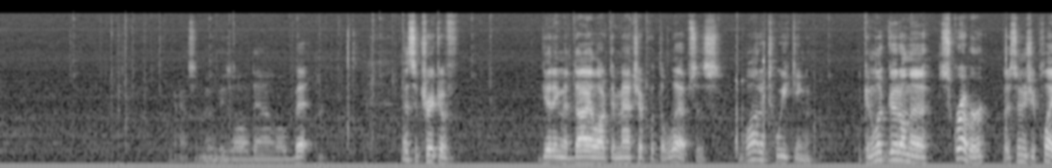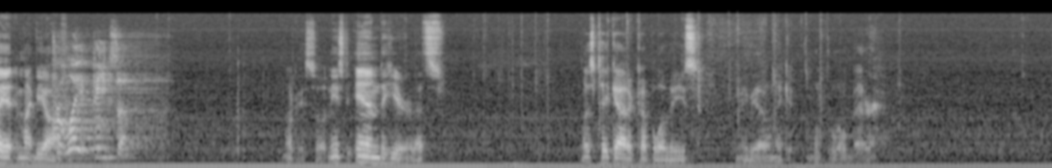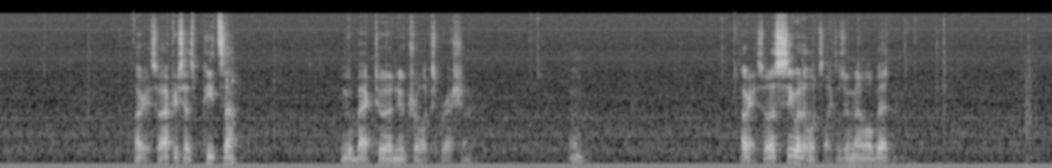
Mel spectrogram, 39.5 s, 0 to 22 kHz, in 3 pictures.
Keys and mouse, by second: 1.2 a, 1.4 a, 1.6 b, 2.7 g, 3.8 a, 4.0 a, 4.3-4.6 drag, 4.9 b, 6.0 g, 7.2 c, 8.1 g, 9.6 drag, 13.4 click, 15.0 click, 15.9-18.1 drag, 19.0 click, 19.4-20.9 typing, 22.2 Delete, 23.2 b, 24.2 g, 25.7-26.2 drag, 27.3-30.6 drag, 34.1-35.1 drag, 36.9 shift+middle drag, 37.7 shift+middle click, 39.0 middle drag.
